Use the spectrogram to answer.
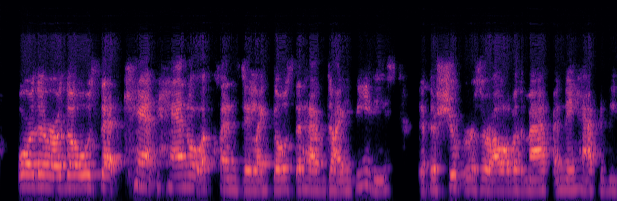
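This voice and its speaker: Speaking at a very fast pace with hardly any pauses, a woman keeps a medium pitch and fairly even intonation while her loudness swings widely. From Cape Breton, Nova Scotia. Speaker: wellness product distributor. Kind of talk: sales presentation. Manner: casual.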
